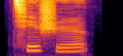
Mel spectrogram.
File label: "其实", Chinese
